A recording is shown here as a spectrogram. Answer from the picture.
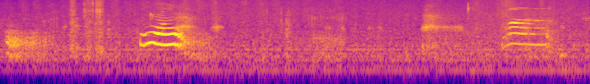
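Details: House cat seeking affection while another grooms, indoors in the evening: two clear meows a few seconds apart, the first steady and slightly falling, the second wavering and bending upward at the end, with faint rustling between.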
